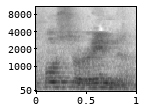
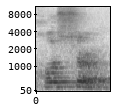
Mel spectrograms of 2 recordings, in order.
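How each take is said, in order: First: Khusrin said with the full -in ending; connected form. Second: Khusr said with no final noon, cut off at the r; pausal form. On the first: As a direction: carry on through khusrin, sounding the noon. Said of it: "if you want to continue, you can pronounce". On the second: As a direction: stop on khusr, drop the ending. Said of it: "if you stop ... you don't pronounce the sound of noon". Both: Shown as a demonstration.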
